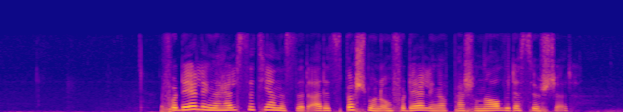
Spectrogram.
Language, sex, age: Norwegian, female, 26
